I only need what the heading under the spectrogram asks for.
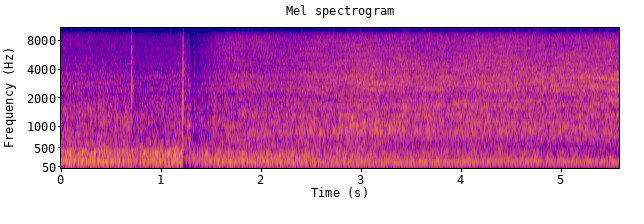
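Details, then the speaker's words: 5.3 LS V8 with over 200,000 miles in a 1967 Chevrolet Caprice, newly fitted Holley Terminator X: steady, even air hiss through the throttle body over a smooth idle, no knocks or misses; healthy, normal intake hiss. "that hissing sound is the air being sucked through the throttle body, but it's healthy, and that motor has more than 200,000 miles on it."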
